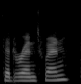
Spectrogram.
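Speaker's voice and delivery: plain reading voice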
